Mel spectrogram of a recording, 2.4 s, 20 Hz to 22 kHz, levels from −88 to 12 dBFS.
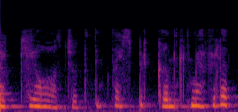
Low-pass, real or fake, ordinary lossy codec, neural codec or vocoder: none; real; none; none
